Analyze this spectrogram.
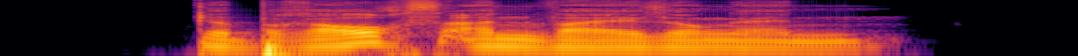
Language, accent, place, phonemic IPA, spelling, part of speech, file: German, Germany, Berlin, /ɡəˈbʁaʊ̯xsʔanvaɪ̯zʊŋən/, Gebrauchsanweisungen, noun, De-Gebrauchsanweisungen.ogg
- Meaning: plural of Gebrauchsanweisung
